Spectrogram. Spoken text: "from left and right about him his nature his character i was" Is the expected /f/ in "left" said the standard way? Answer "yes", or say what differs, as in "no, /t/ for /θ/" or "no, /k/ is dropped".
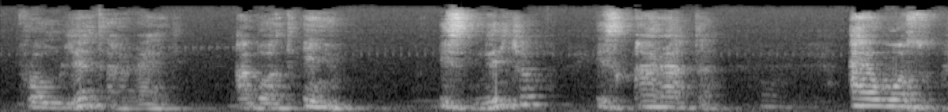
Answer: no, /f/ is dropped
